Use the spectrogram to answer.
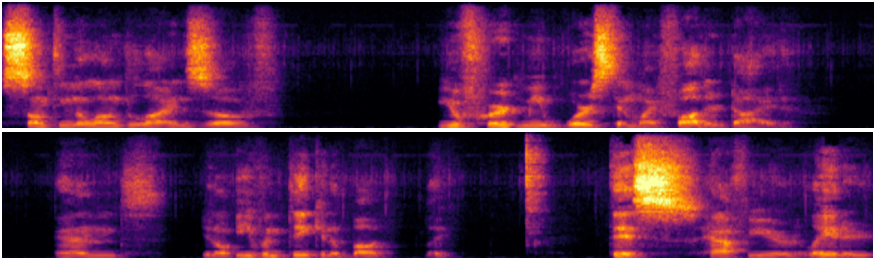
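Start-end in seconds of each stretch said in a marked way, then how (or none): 2.9-5.3 put-on deadpan, not tearful. Quoting what an ex said during the breakup, retelling a deadpan line. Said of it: "with like a very deadpan stare".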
